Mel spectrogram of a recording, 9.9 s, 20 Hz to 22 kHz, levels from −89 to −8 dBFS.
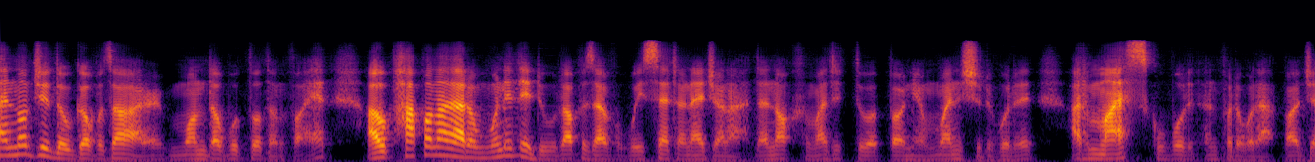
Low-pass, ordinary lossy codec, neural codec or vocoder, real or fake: none; none; codec, 16 kHz, 0.2 kbps, FocalCodec; fake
